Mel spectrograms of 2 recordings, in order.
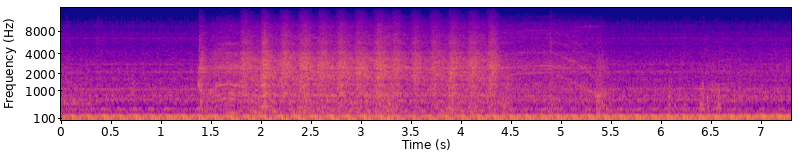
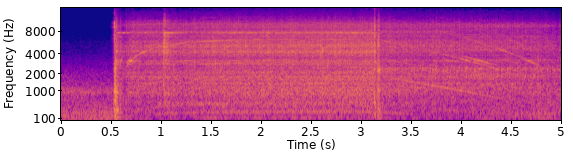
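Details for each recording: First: Subaru Forester no-start, plugs wet, cam and crank signals present, charged battery, injectors disabled, voltage dropping: starter labours with slow, uneven compression beats about three a second, only about 175 rpm. Owner suspects a failing starter too slow to trigger ignition. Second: Subaru Forester automatic-transmission starter bench-tested off the car on battery power: sharp clack, then fast, steady high whir for about 2.5 seconds winding down smoothly; starter spins freely and is sound.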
